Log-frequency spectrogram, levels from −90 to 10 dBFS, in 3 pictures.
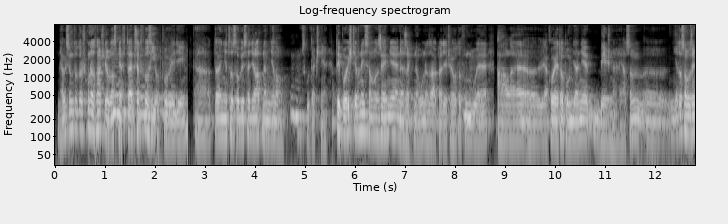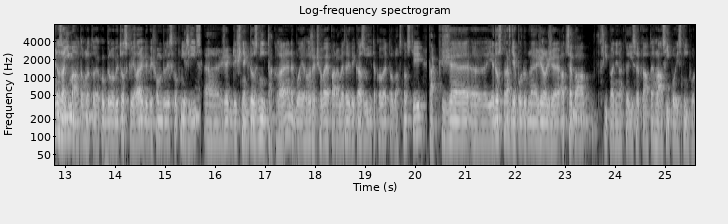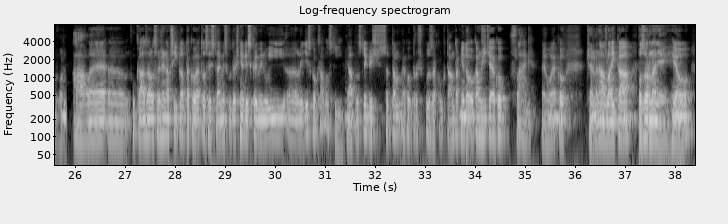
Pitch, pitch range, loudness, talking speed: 95 Hz, 90-105 Hz, -20 LUFS, 175 wpm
